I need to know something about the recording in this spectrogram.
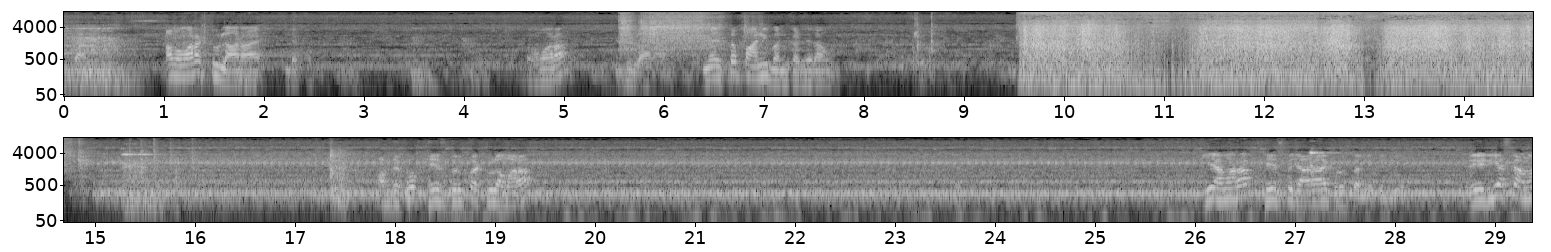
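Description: A lathe whirs steadily as a cutting tool shaves a spinning metal part.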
